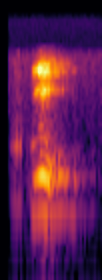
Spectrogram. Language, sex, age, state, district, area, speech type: Hindi, male, 30-45, Uttar Pradesh, Sitapur, rural, conversation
